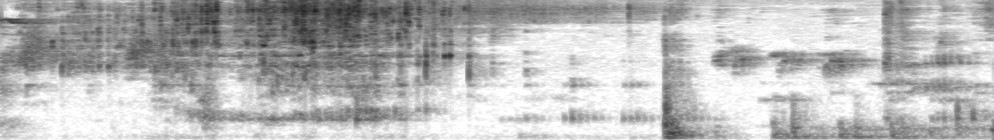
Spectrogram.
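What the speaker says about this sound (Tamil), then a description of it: "நாங்கள் எடுத்து வச்ச மிச்ச தேங்காய் பாலை விடுவோம்" Coconut milk poured into a pot of boiling cough-remedy porridge, heard as close liquid splashing and trickling in uneven bursts with short pauses, no talk.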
